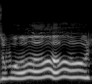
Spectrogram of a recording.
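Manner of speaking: loud, high-pitched mock wail; imitated crazy noise. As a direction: imitate a little girl's hysterical whoop. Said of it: "she's making crazy noises".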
